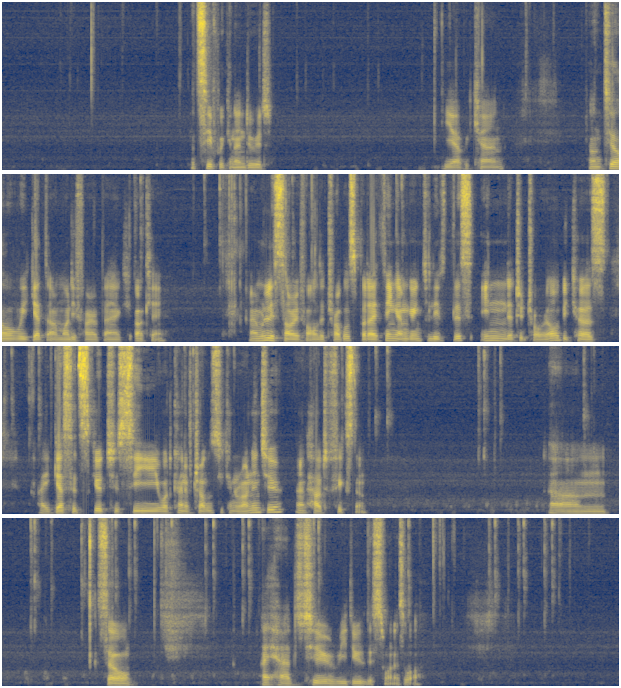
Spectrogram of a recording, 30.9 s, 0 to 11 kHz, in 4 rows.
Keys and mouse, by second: 2.6 ctrl+z, 2.8-3.3 ctrl+z, 3.5 ctrl+z, 3.7 ctrl+z, 4.1 ctrl+z, 4.3 ctrl+z, 4.9 ctrl+z, 6.0 Tab, 6.6 Tab, 7.2 ctrl+z, 7.6 ctrl+z, 8.9 Tab, 9.3 Tab, 9.6-10.1 drag, 10.0 Tab, 11.8 g, 16.2 x, 19.3 v, 20.1 g, 23.3 g, 27.4 x, 28.8 f, 29.0 f, 30.3 g.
